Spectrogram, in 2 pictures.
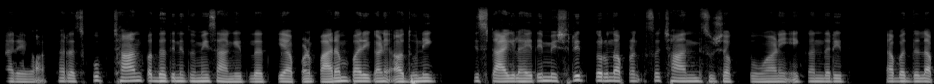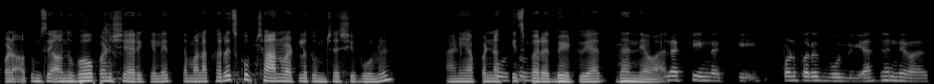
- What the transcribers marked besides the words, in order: other background noise; in English: "शेअर"
- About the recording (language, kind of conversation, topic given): Marathi, podcast, तुम्ही पारंपारिक आणि आधुनिक कपड्यांचा मेळ कसा घालता?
